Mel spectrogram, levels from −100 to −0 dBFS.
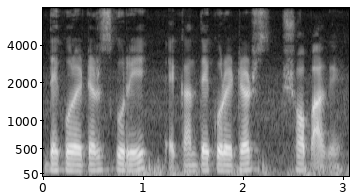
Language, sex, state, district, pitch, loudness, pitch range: Chakma, male, Tripura, West Tripura, 110 Hz, -17 LUFS, 105-115 Hz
